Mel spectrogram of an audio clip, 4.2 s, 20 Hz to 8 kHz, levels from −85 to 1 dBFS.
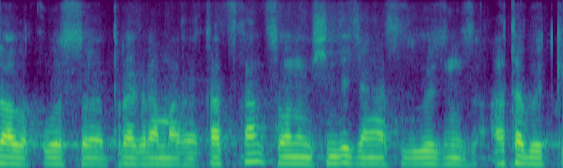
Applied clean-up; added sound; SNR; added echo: neural separator model SepFormer DNS4.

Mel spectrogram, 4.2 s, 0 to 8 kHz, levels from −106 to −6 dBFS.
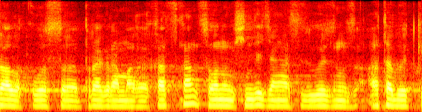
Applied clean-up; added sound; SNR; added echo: none; none; none; none.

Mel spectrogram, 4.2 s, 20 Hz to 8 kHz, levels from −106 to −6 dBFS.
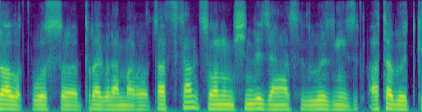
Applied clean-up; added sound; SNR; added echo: neural diffusion model UNIVERSE++.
